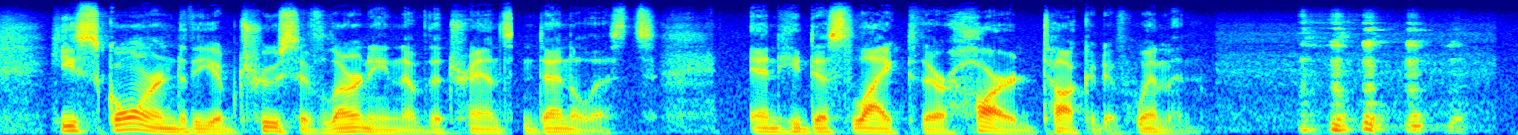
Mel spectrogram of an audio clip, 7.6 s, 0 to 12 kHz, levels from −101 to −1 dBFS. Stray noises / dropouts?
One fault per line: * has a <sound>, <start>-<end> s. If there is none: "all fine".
* has a dropout, 2.6-2.6 s
* has a laugh, 6.5-7.4 s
